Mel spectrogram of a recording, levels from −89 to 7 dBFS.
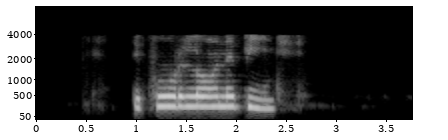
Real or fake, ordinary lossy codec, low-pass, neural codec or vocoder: fake; AAC, 16 kbps; 7.2 kHz; codec, 24 kHz, 1.2 kbps, DualCodec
